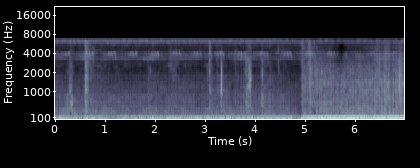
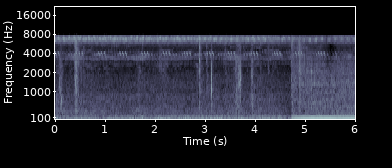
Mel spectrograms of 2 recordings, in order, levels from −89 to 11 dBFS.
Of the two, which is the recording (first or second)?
second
